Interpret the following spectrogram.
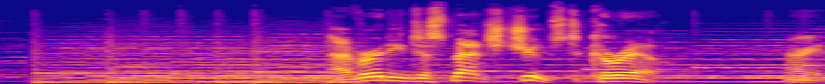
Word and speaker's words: Corel: I've already dispatched troops to Corel. Alright, it's Corel. I keep having to correct myself because of how it's been pronounced in the recent game. I always want to say Coral.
